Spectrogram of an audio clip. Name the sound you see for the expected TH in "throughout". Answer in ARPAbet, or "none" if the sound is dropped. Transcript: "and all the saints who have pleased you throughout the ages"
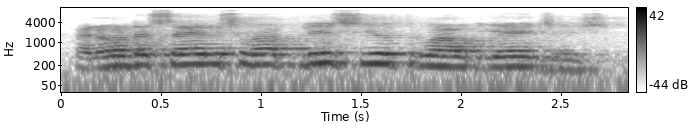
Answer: T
